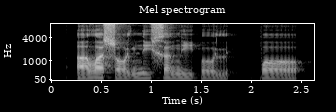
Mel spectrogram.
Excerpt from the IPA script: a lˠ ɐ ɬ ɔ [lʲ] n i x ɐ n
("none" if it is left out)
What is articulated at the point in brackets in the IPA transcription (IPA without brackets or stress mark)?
lʲ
